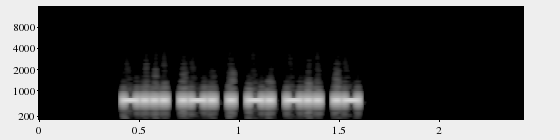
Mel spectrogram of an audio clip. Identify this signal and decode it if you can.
Morse code, heard as a keyed tone, about 46 wpm, 700 Hz. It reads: BRENDA
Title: USA Common Names - 50wpm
